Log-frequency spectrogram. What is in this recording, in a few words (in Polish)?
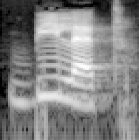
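"bilet", Polish; multimedia glossaries; transport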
